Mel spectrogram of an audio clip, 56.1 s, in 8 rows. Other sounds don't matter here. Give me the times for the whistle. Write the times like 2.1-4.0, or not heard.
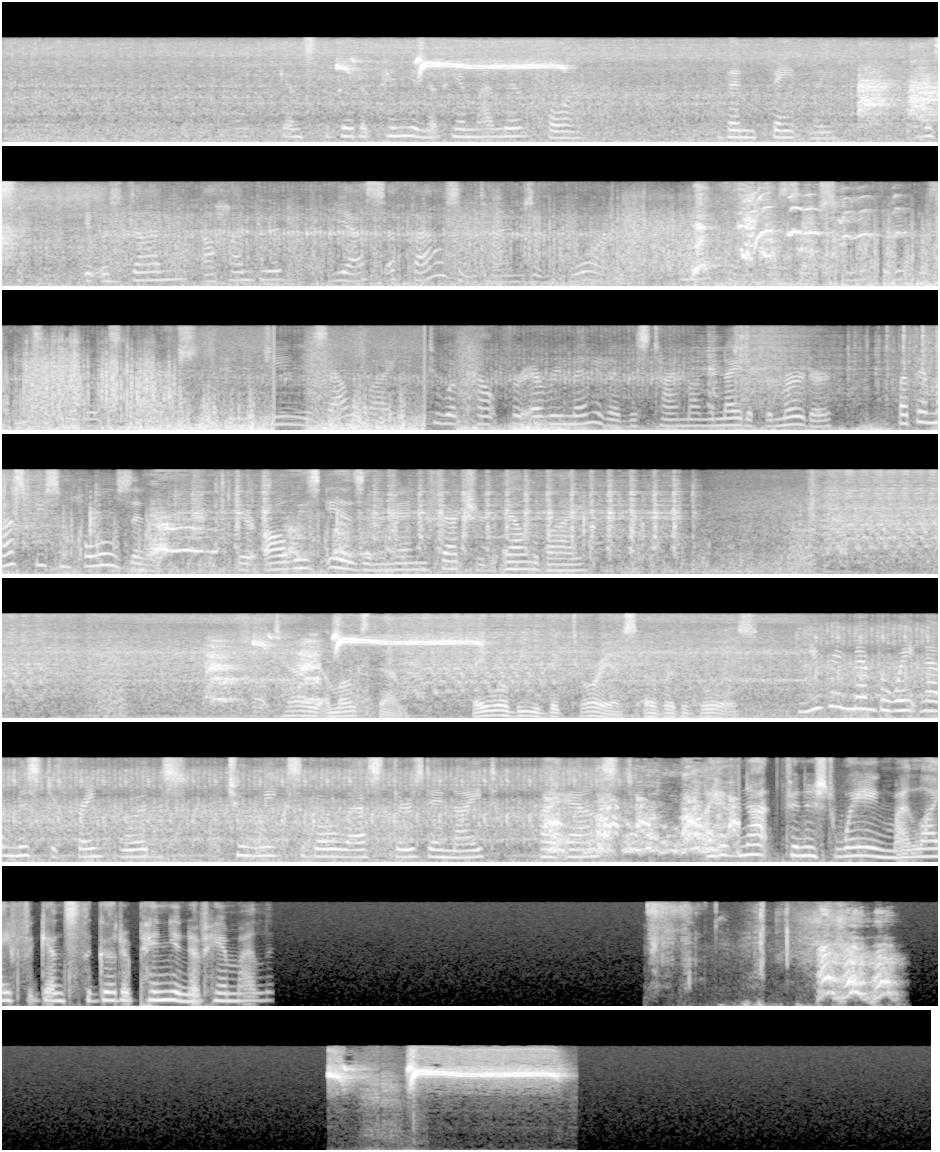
2.5-4.3, 29.9-31.8, 51.5-53.4.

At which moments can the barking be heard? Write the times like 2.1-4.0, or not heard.
6.4-7.2, 12.2-13.8, 22.1-23.9, 29.6-30.5, 39.1-40.6, 47.0-48.9.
